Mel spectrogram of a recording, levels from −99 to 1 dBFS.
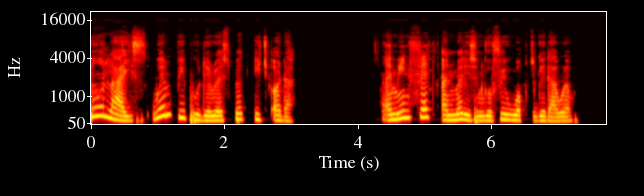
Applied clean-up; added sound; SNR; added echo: none; none; none; none.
